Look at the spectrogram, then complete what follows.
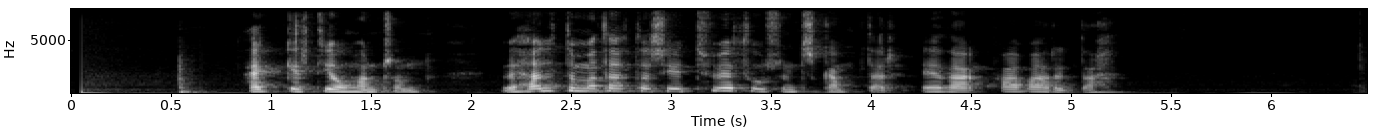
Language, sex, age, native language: Icelandic, female, 30-39, Icelandic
